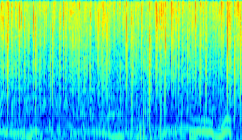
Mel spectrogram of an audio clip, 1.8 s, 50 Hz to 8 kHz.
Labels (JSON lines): {"label": "biophony, cascading saw", "recorder": "SoundTrap 600 or HydroMoth"}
